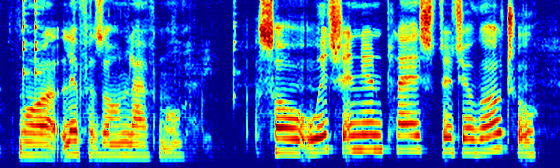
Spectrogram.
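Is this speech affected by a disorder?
Yes: traumatic brain injury, severe; right-sided ataxia.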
